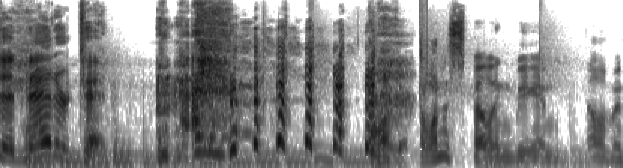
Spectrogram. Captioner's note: all laughing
